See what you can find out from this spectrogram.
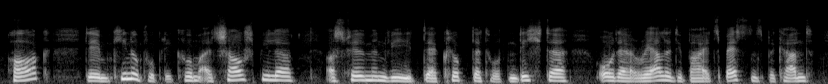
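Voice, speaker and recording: A radio announcer giving a formal, measured, scripted introduction to a broadcast play. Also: medium pitch, dry recording. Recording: dry, slightly dull studio audio.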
